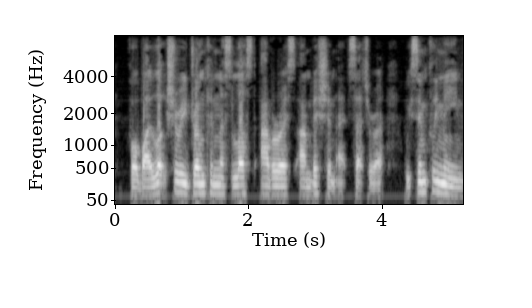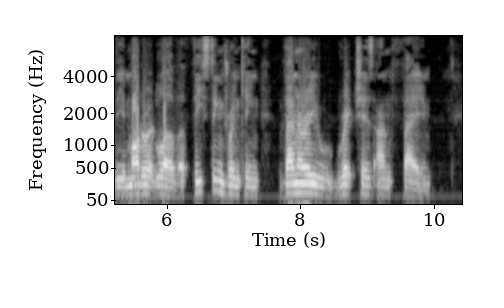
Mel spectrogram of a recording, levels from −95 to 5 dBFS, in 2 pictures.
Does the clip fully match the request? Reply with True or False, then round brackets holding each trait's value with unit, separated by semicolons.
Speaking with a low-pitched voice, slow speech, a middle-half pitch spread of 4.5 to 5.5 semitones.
False (120 Hz; 120 wpm; 3.1 semitones)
